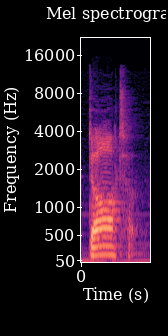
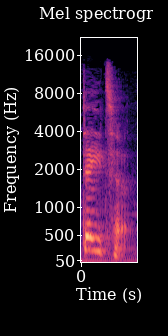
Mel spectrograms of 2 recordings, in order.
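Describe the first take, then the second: First: It is said with an American accent. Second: It is said with a British accent.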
